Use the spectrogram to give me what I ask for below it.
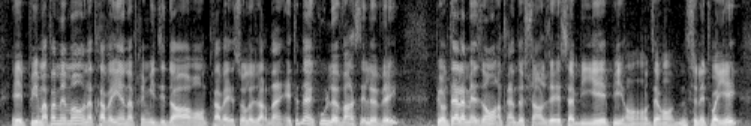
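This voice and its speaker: In an unremarkable speaking voice, a man talks at a moderate pace, his fairly high pitch showing ordinary variation. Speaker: preacher. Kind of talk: sermon.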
